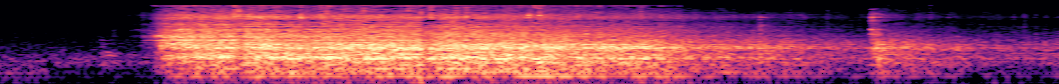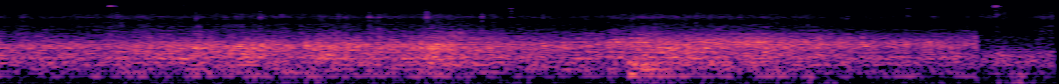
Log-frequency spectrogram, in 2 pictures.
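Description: Whisked egg mixture hitting a hot tawa griddle about a second in and sizzling loudly, then settling into a quieter, steady sizzle as it spreads and cooks. A single sharp tap about four seconds in.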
